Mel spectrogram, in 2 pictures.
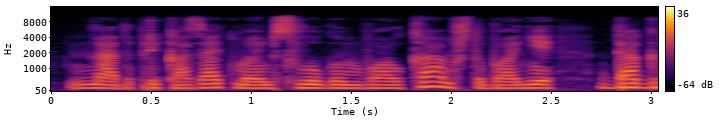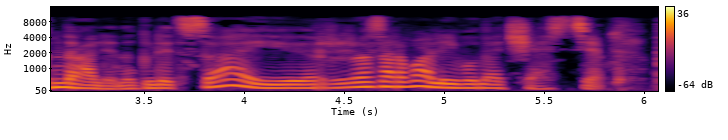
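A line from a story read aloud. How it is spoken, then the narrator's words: Grumbling. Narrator (Russian): пробурчала Бастинда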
